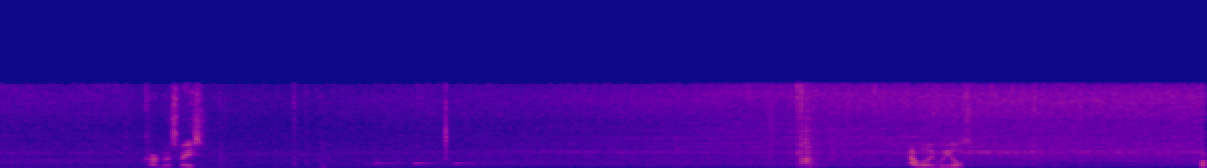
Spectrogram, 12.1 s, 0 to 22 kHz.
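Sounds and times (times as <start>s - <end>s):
steady mechanical hum: 0.0s - 12.0s
faint even tones: 3.8s - 5.2s
short faint tone: 3.8s - 5.2s.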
